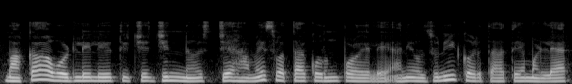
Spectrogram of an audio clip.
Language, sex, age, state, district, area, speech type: Goan Konkani, female, 45-60, Goa, Canacona, rural, spontaneous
